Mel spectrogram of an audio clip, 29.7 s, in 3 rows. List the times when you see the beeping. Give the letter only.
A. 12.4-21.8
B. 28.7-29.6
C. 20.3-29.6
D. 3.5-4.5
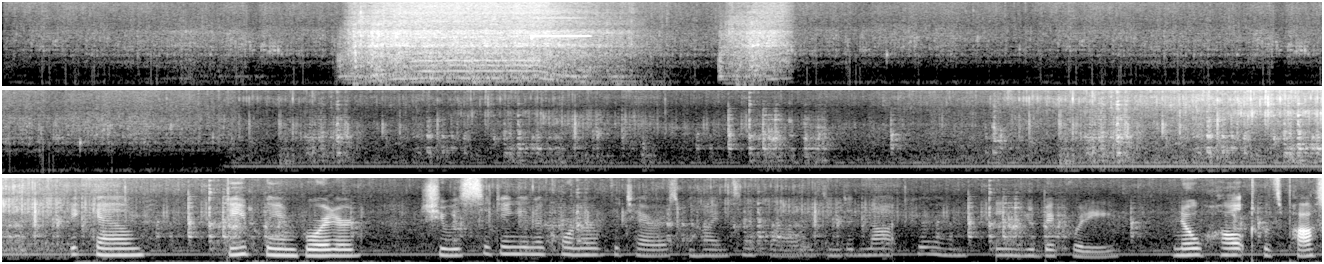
D.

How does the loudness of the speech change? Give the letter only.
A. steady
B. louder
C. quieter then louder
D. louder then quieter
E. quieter
C.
